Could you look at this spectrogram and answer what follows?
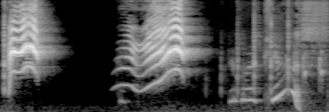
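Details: Pet parrot indoors, curious and wanting to play with a tablet: two loud, harsh, harmonic-rich squawks, the second rising then falling, followed by softer chattering, mumbled syllables and a gliding squeal.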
